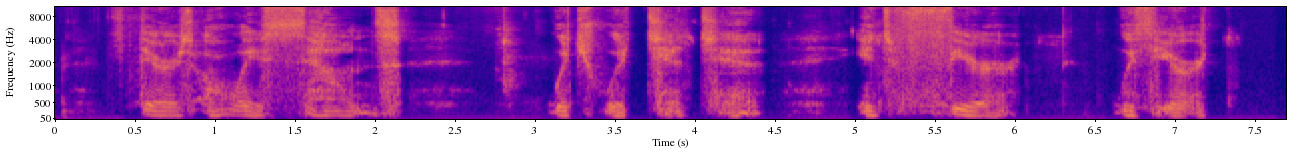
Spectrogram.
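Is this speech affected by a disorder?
Yes: abductor spasmodic dysphonia; voice lost shouting over rock music, diagnosed Fresno State, two damaging surgeries, last 12 years ago; significant vocal tremor since last surgery, breathiness from vocal folds opening involuntarily; staccato speaking style, shaky tremor when syllables lengthened, voice worse during university years.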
